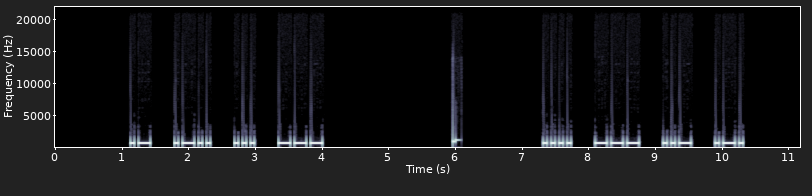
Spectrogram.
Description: Morse code, heard as a keyed tone, about 20 wpm, spaced as for 14 wpm, 700 Hz. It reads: ALSO HOUR
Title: 108 Lesson 18f - Letter m - Words 20wpm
